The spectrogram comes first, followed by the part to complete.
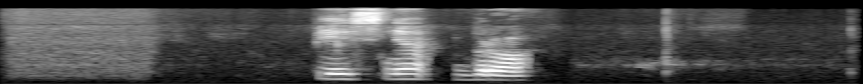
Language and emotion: Russian, neutral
